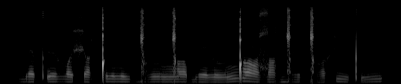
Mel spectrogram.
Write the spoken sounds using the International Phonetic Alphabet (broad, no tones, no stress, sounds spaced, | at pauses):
b ɛ pʼ ʏ v ɔ ʃ ɒ ǃ i l i ɡ͡ǀ uː ŋ͡ǀ ɔ b e l u ŋ͡ǃ ɔ zˤ i ɡ͡ǀ ʏ ɡ͡ǀ ɔ x i pʼ i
